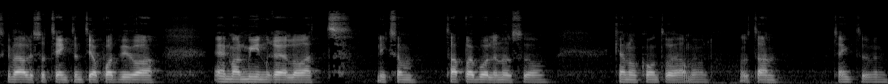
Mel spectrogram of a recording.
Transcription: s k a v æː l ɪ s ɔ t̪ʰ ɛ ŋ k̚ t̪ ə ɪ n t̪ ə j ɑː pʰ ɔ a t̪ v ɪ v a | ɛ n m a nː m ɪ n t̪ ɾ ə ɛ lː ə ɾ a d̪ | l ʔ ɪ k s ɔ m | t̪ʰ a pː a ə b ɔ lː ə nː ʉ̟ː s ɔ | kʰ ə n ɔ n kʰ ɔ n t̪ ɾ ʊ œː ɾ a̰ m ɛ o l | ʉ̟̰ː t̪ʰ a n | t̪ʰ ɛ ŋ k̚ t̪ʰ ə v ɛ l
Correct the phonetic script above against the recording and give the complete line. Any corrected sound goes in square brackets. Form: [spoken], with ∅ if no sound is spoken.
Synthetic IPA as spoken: s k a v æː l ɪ s ɔ t̪ʰ ɛ ŋ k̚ t̪ ə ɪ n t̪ ə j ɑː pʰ ɔ a t̪ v ɪ v a | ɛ n m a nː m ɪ n [d̪] ɾ ə ɛ lː ə ɾ a [t̪] | l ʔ ɪ k s ɔ m | t̪ʰ a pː a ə b ɔ lː ə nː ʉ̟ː s ɔ | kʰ [a] n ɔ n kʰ ɔ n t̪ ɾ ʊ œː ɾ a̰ m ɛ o l | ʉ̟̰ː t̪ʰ a n | t̪ʰ ɛ ŋ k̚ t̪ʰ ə v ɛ l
